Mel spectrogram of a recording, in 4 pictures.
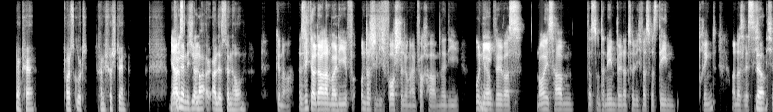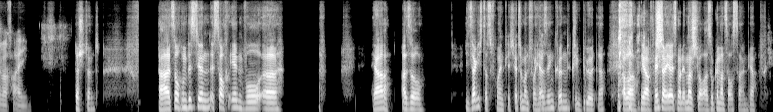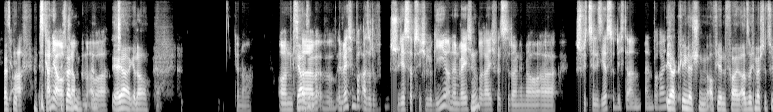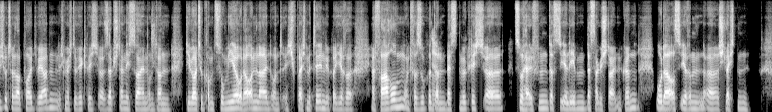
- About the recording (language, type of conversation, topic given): German, unstructured, Wie bist du zu deinem aktuellen Job gekommen?
- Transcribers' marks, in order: stressed: "denen"; laugh; other background noise; giggle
